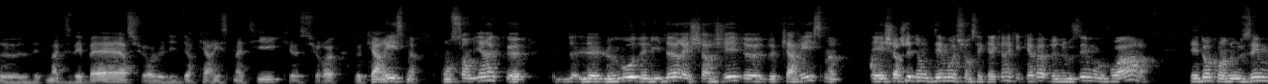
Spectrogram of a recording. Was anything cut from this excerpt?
no; 0 cuts

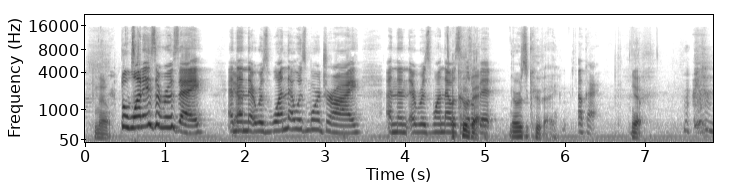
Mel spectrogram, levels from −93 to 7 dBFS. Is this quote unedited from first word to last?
yes; 0 cuts

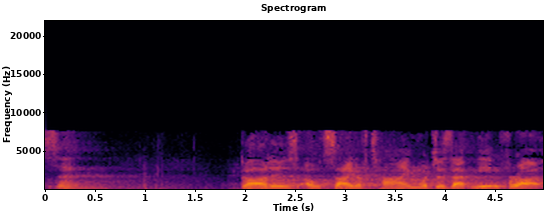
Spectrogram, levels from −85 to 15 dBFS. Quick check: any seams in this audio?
no; 0 cuts

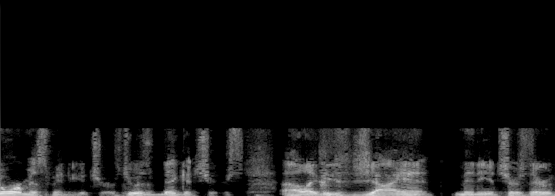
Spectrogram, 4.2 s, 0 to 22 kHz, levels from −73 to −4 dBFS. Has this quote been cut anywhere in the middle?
yes; 1 cut; at 0.9 s

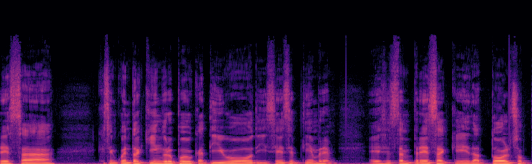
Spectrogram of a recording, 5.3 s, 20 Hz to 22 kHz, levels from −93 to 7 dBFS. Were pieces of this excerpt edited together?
no; 0 cuts

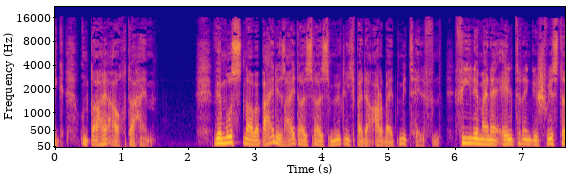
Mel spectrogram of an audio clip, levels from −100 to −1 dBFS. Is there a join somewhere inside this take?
yes; 3 cuts; at 3.4 s, 3.9 s, 5.9 s

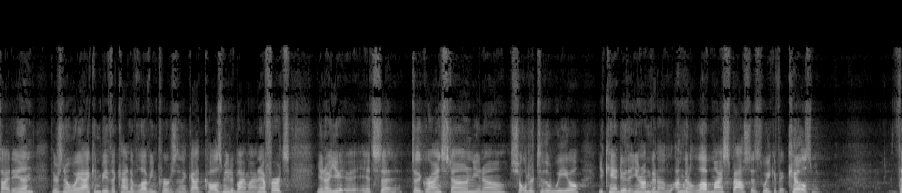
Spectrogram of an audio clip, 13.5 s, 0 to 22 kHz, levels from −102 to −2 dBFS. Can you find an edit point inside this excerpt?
yes; 3 cuts; at 3.5 s, 3.9 s, 6.2 s

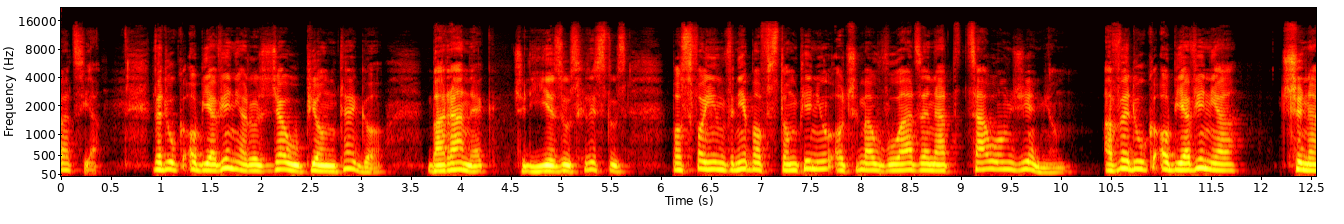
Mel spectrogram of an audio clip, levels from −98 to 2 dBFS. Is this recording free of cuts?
yes; 0 cuts

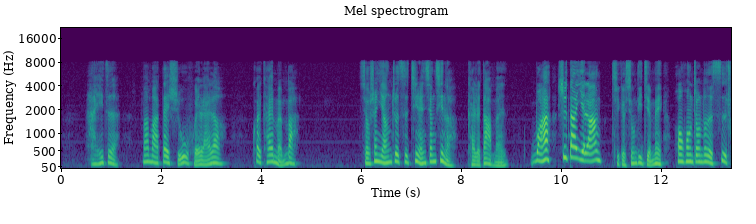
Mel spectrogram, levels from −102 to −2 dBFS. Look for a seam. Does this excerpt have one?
yes; 3 cuts; at 4.8 s, 8.0 s, 10.9 s

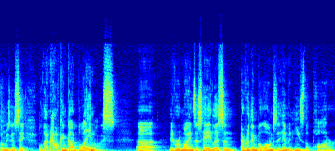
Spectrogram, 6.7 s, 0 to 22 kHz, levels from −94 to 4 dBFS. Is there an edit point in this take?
yes; 1 cut; at 4.7 s

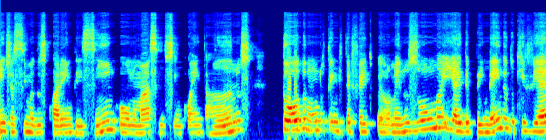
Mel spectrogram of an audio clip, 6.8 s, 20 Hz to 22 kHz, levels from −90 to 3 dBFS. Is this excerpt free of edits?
yes; 0 cuts

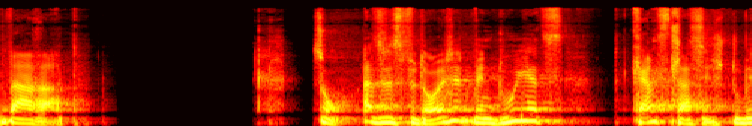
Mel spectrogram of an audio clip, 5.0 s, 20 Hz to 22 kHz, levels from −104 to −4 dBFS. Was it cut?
no; 0 cuts

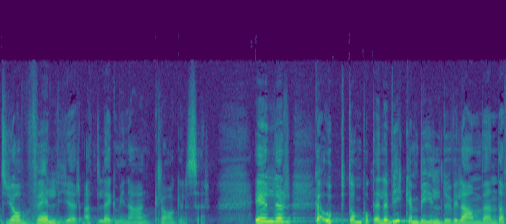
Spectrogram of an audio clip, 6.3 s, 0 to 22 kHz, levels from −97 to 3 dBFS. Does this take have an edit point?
yes; 3 cuts; at 1.4 s, 4.0 s, 4.6 s

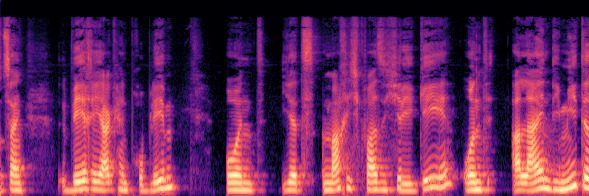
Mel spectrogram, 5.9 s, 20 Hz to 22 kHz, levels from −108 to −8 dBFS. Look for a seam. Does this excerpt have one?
yes; 4 cuts; at 1.1 s, 2.7 s, 4.0 s, 4.6 s

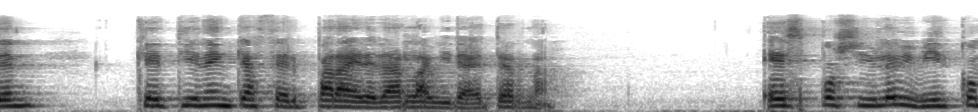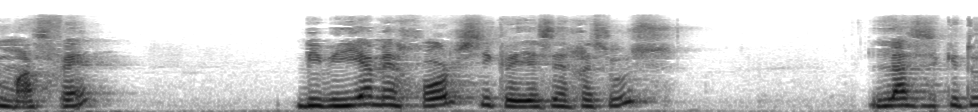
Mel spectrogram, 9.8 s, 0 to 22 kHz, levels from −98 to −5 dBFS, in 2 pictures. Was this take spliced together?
no; 0 cuts

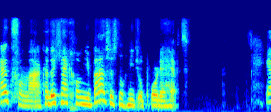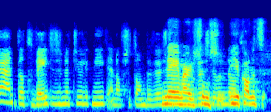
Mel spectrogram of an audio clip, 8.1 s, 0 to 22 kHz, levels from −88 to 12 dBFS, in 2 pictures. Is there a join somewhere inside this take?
yes; 1 cut; at 4.2 s

